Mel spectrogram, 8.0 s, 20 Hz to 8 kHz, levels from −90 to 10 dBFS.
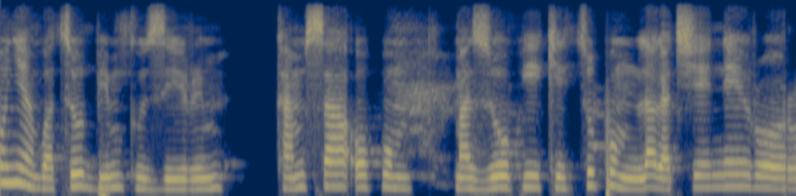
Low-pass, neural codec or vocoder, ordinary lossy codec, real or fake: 7.2 kHz; codec, 16 kHz in and 24 kHz out, 1 kbps, XY-Tokenizer; none; fake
